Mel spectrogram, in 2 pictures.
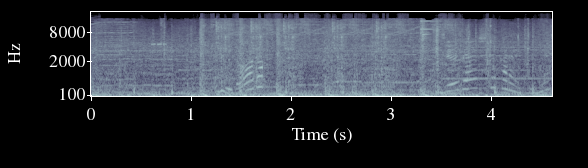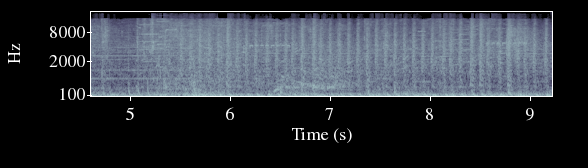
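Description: Snow White's cover gun firing in a video game, rapid volleys of shots over busy game music and effects, steady and fairly loud, with a person talking over it.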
